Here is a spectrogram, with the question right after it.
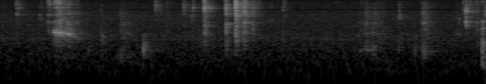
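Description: Crisp crunching bites of Chocapic chocolate cereal flakes, a loud first snap followed by scattered, irregular crackles and small chewing clicks, close up and with no talking.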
